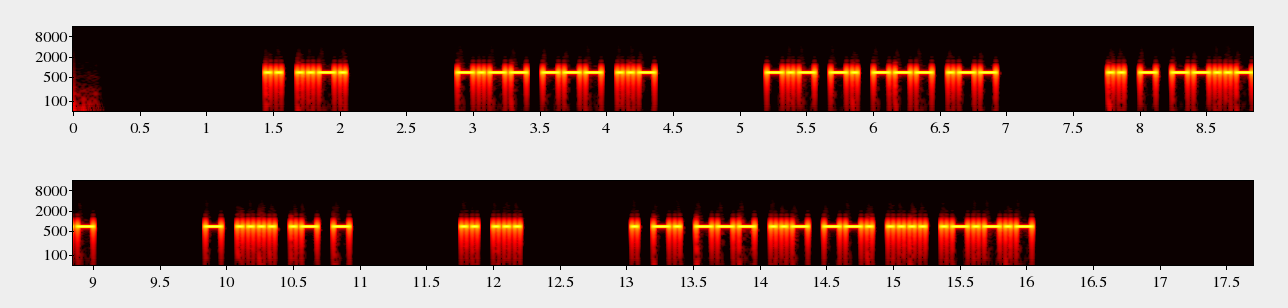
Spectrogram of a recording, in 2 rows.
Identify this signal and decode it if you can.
Morse code, heard as a keyed tone, about 29 wpm, 700 Hz. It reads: IF YOU KNOW IT, THAT IS ENOUGH.
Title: 3x Word-Spacing - Sentences from Top 400 Words - 30wpm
